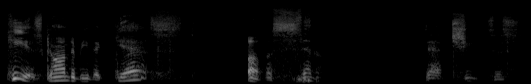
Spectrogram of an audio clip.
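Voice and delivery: soft, grumbling mutter under the breath; soft muttering crowd, disapproving. Pretend. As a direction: grumble it so the next person hears. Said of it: "began to mutter".

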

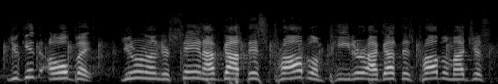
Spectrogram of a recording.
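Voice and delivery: shouted scripture, high and loud; loud preacher quoting scripture; preaching at full force. Acted. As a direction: thunder it out to the congregation. Climax of sermon, shouted preaching.

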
